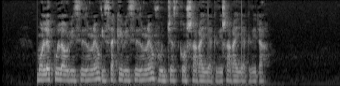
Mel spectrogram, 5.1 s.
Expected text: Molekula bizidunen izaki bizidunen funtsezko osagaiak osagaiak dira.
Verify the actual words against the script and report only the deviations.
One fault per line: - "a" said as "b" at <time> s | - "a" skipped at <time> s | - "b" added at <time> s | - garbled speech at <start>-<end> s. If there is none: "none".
none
